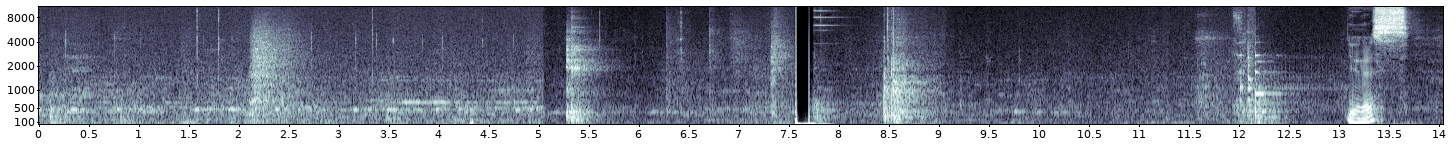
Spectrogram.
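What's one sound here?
Metal parts clank and knock on an engine.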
